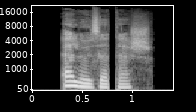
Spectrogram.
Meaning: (adjective) prior, preliminary; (noun) 1. sneak peek, preview, trailer (of a film or programme) 2. arrest, remand
- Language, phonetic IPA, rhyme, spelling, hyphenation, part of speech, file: Hungarian, [ˈɛløːzɛtɛʃ], -ɛʃ, előzetes, elő‧ze‧tes, adjective / noun, Hu-előzetes.ogg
